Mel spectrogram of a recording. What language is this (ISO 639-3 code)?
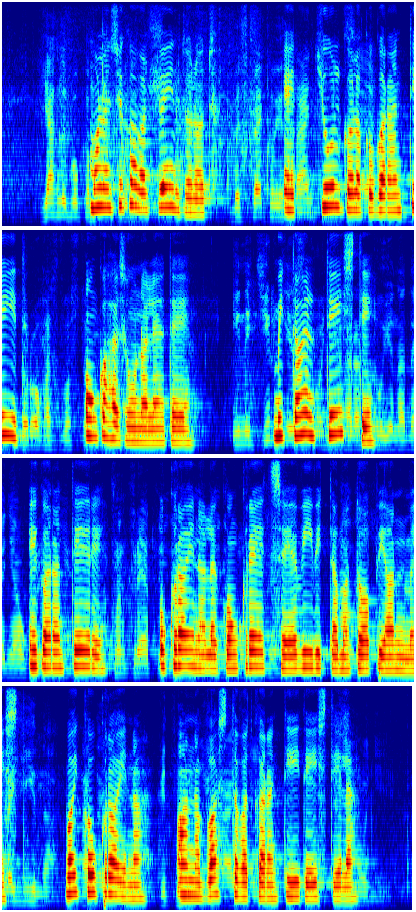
est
